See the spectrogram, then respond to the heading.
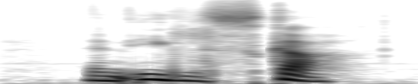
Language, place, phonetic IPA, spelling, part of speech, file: Swedish, Gotland, [ˈɪ̂lːskä], ilska, noun, Sv-ilska.ogg
- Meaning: anger (a strong feeling of displeasure, hostility or antagonism towards someone or something)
